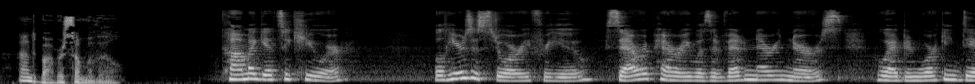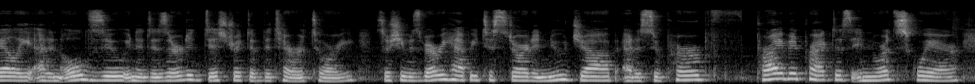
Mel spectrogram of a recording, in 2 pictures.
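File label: new york, International Dialects of English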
